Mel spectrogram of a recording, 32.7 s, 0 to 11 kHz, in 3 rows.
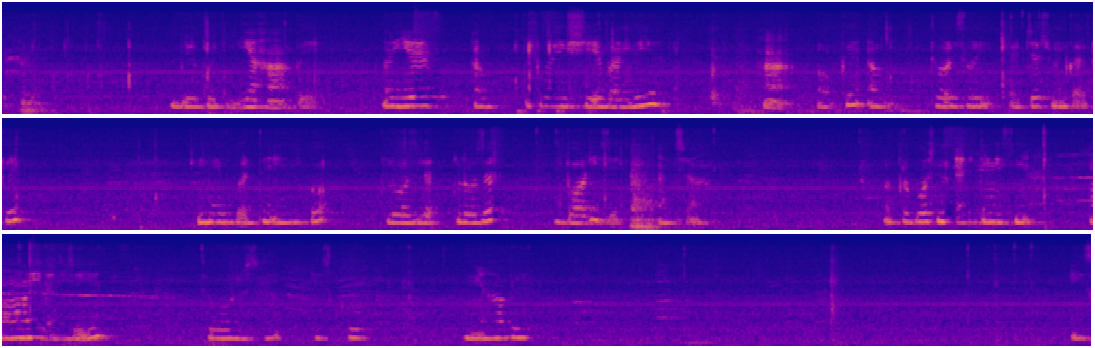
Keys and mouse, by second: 2.8 Tab, 5.1 KP_2, 5.3 KP_2, 6.5 KP_1, 8.8 Tab, 10.2 alt+click, 12.2 g, 17.0 alt+z, 18.3-19.5 drag, 22.1 g.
